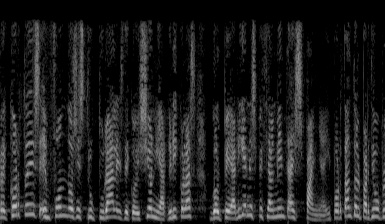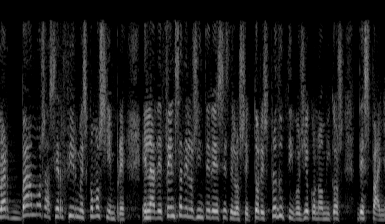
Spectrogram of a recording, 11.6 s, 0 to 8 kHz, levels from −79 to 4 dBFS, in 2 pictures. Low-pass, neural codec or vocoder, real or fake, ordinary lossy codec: 7.2 kHz; none; real; MP3, 48 kbps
